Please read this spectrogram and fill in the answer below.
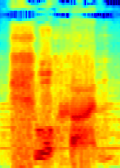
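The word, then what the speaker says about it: שולחן: The first letter is shu. The lamed has a schwah under it, indicating a syllable stop. So the sound is shul, cha, na. Shulchan.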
